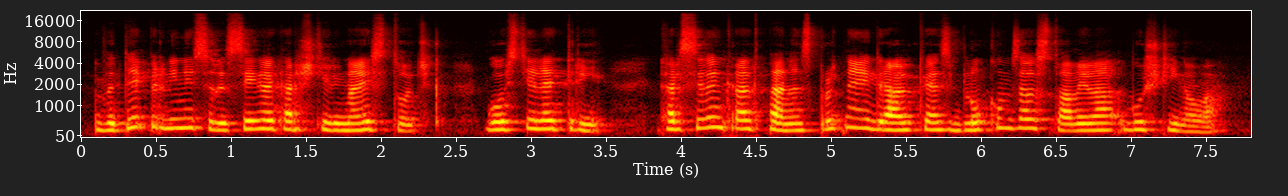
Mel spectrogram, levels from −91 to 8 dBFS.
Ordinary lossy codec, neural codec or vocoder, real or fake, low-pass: none; codec, 44.1 kHz, 2.6 kbps, SNAC; fake; none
